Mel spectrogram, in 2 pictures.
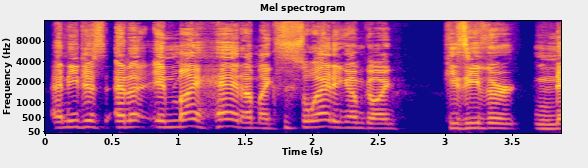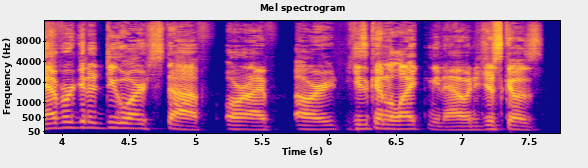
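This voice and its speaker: Bright-voiced man telling casual anecdotes. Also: a little high, a little fast, clear, resonant tone, no room sound. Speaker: podcast guest.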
